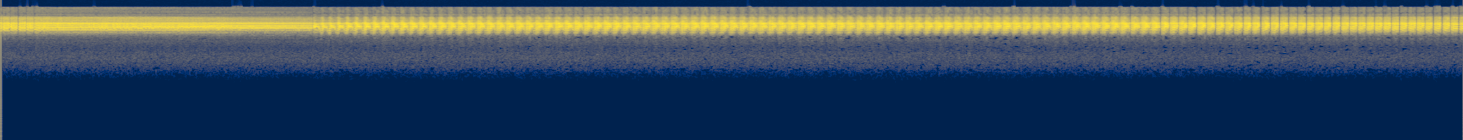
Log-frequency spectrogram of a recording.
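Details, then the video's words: Summer meadow crickets in heat, mixed from layered recordings: an unbroken high-pitched trilling wall of sound whose texture shifts after about three seconds into a finer, busier shimmer that continues steadily to the end. "Sound of Crickets in a Hot Meadow"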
